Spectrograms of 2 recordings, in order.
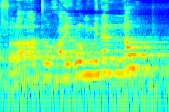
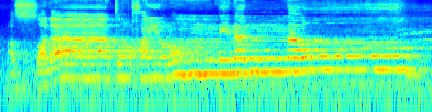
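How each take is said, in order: First: The phrase is said too short and clipped. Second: The phrase is said simply at moderate length. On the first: The speaker calls it wrong. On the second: The speaker calls it right.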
